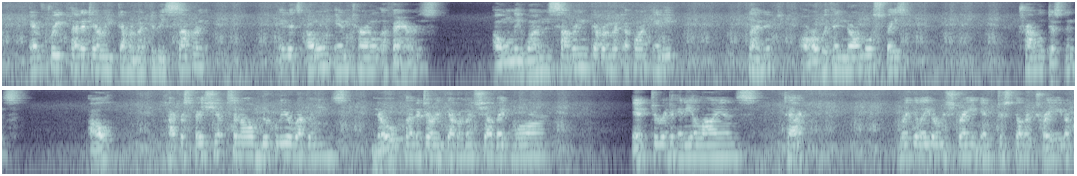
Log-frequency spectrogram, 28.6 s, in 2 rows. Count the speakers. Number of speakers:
one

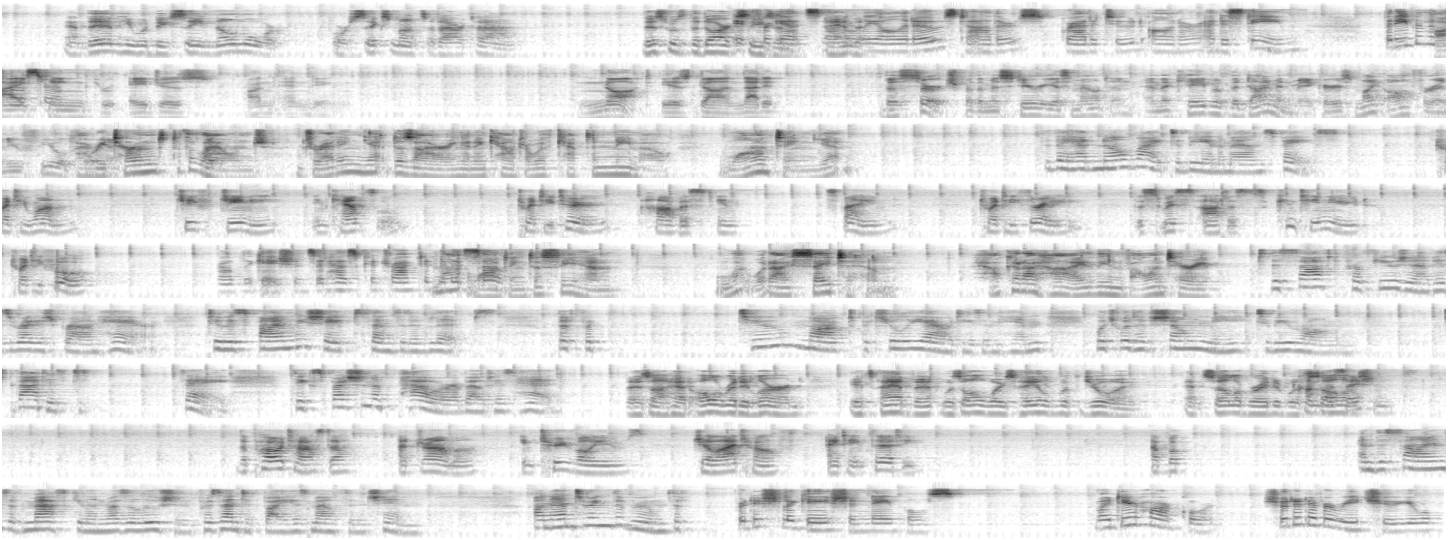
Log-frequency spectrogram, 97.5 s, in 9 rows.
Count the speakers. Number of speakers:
seven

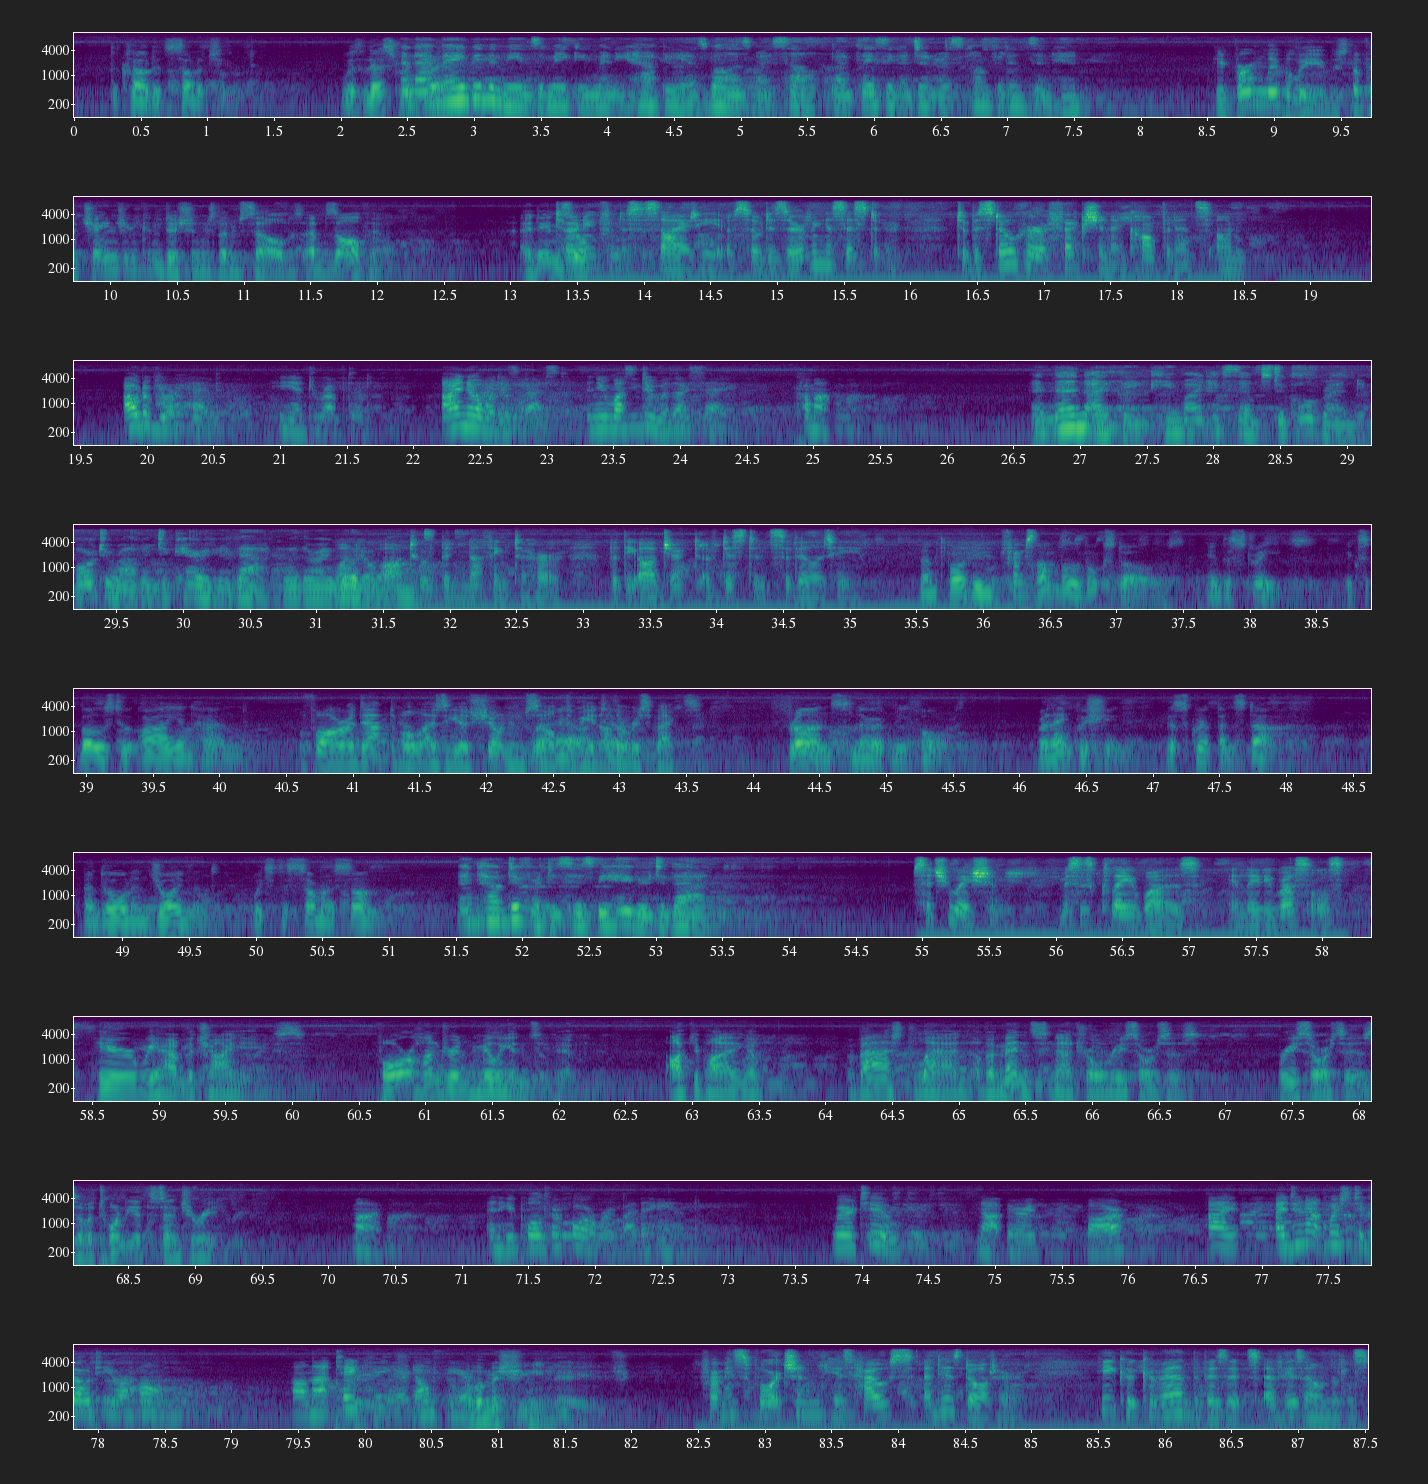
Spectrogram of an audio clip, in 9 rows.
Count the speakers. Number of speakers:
five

